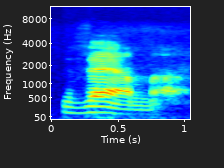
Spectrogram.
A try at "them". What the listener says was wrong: Not dem. Remember the mechanics. Teeth together like we're smiling. Put our tongue in between.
